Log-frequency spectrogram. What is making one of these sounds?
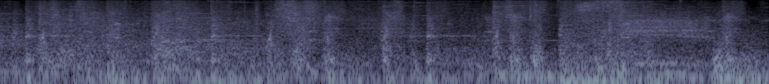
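Game weapons clash and strike in quick hits.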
